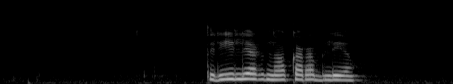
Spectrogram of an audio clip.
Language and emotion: Russian, neutral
